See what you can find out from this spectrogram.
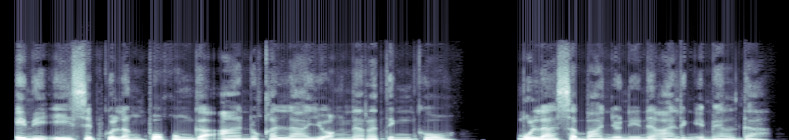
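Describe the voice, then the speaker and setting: A woman narrator voicing a gentle, reflective young heroine of an audio story, earnest, respectful and measured. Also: sits low, no room sound, studio quality, close to an everyday voice.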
